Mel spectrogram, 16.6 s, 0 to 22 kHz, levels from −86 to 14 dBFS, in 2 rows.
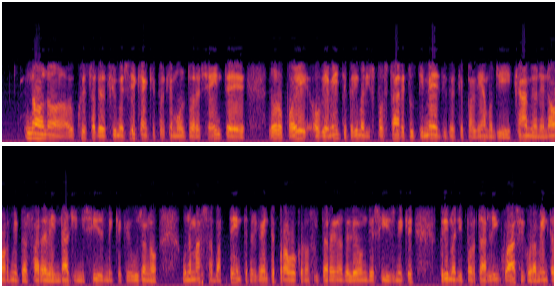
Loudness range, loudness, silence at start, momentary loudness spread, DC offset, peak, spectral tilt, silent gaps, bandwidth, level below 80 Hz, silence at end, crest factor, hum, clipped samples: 3 LU; -20 LUFS; 0.25 s; 8 LU; 0.4%; -2 dBFS; -8.5 dB/octave; none; 5.6 kHz; -56 dBFS; 0 s; 18 dB; none; under 0.1%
